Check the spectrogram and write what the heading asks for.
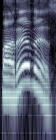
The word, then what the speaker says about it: Paredes: Paredes is how you say it.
